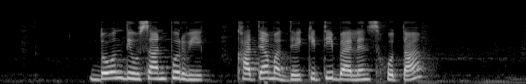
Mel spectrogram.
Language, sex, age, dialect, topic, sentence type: Marathi, female, 31-35, Standard Marathi, banking, question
